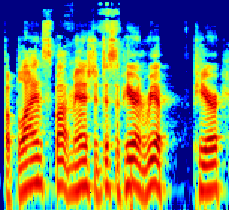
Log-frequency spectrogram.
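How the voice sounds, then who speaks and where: A man narrating a children's story aloud in an expressive read-along style. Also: medium pitch, a little slow. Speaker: storybook reader.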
